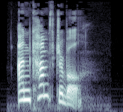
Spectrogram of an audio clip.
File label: "uncomfortable", English spelling voice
